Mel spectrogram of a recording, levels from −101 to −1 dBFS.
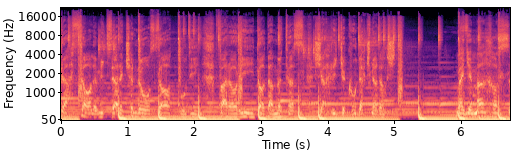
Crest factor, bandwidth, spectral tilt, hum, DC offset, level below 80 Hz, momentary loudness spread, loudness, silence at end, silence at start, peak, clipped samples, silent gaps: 10 dB; 17.5 kHz; -4.5 dB/octave; none; 2%; -14 dBFS; 4 LU; -12 LUFS; 0 s; 0 s; 0 dBFS; under 0.1%; none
